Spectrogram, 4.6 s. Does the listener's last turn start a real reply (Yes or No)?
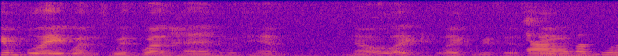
Yes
